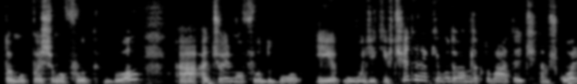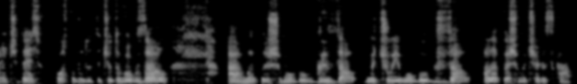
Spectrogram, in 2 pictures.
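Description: A woman's voice: a little high, fast talker, breathy edge, dry recording. A woman giving a spelling lesson, explaining rules and carefully stressing the example words. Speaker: language teacher.

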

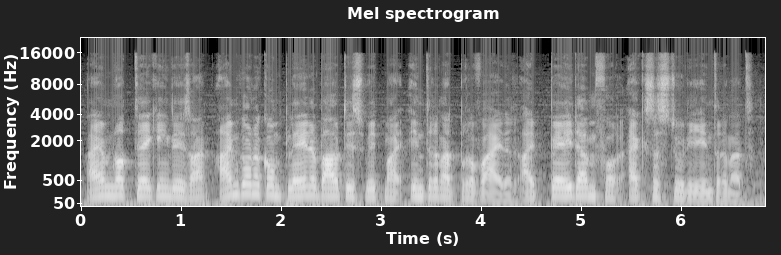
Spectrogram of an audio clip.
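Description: A sarcastic, exasperated man rants through a comedy video, swearing freely. His voice sits a little higher than most men's. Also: a little fast, soft background music. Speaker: YouTuber. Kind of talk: comedic rant.

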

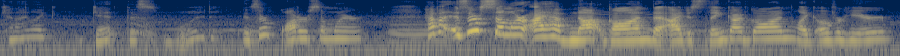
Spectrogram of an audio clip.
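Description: Her nose still blocked from a recent flu, a young woman plays a game on a livestream from her home. She speaks at a normal pace in a high voice, chatting casually, reacting with lively exclamations, while soft music plays in the background.

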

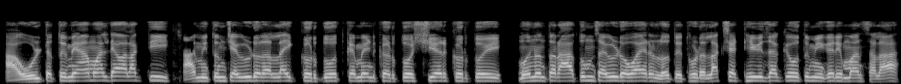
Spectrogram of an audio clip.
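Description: A man makes a prank phone call, bantering in an insistent, wheedling, mock-pleading way that sounds unscripted. His voice is a little high and steady, clear and resonant, and he talks fast with hardly any pauses. The dull lo-fi phone recording has no room sound.

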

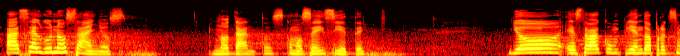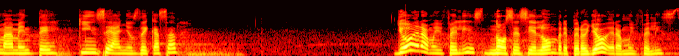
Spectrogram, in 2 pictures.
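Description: A middle-aged woman with a high voice gives a talk to an audience, speaking to them directly as she tells a personal story. Her voice rings out with a long reverb, as in a big hall. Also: a little slow, pauses often. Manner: storytelling, addresses listeners directly, acts out quoted dialogue. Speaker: lecturer giving a personal testimony. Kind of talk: spoken lecture to an audience.

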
